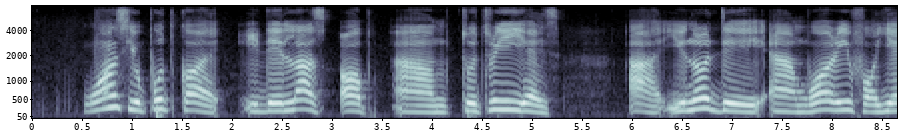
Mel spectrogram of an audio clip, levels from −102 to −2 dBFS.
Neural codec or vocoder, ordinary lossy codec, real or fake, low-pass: none; none; real; 7.2 kHz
